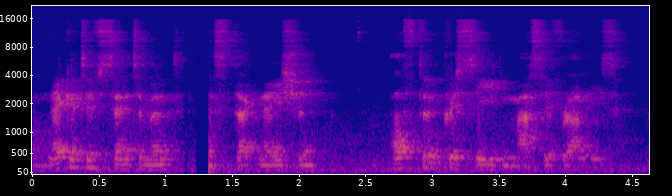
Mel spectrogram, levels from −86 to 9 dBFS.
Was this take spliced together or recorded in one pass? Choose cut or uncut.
cut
